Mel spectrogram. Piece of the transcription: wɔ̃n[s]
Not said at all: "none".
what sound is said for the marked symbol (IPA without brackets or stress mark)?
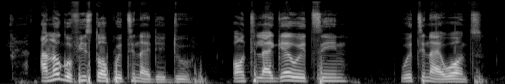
t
